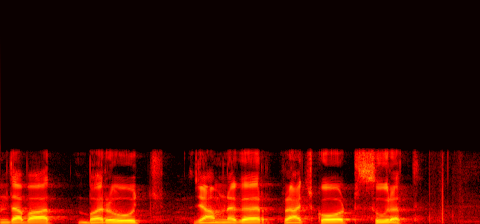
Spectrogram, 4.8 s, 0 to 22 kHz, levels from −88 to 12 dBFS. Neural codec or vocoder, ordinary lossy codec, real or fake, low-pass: none; none; real; 7.2 kHz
